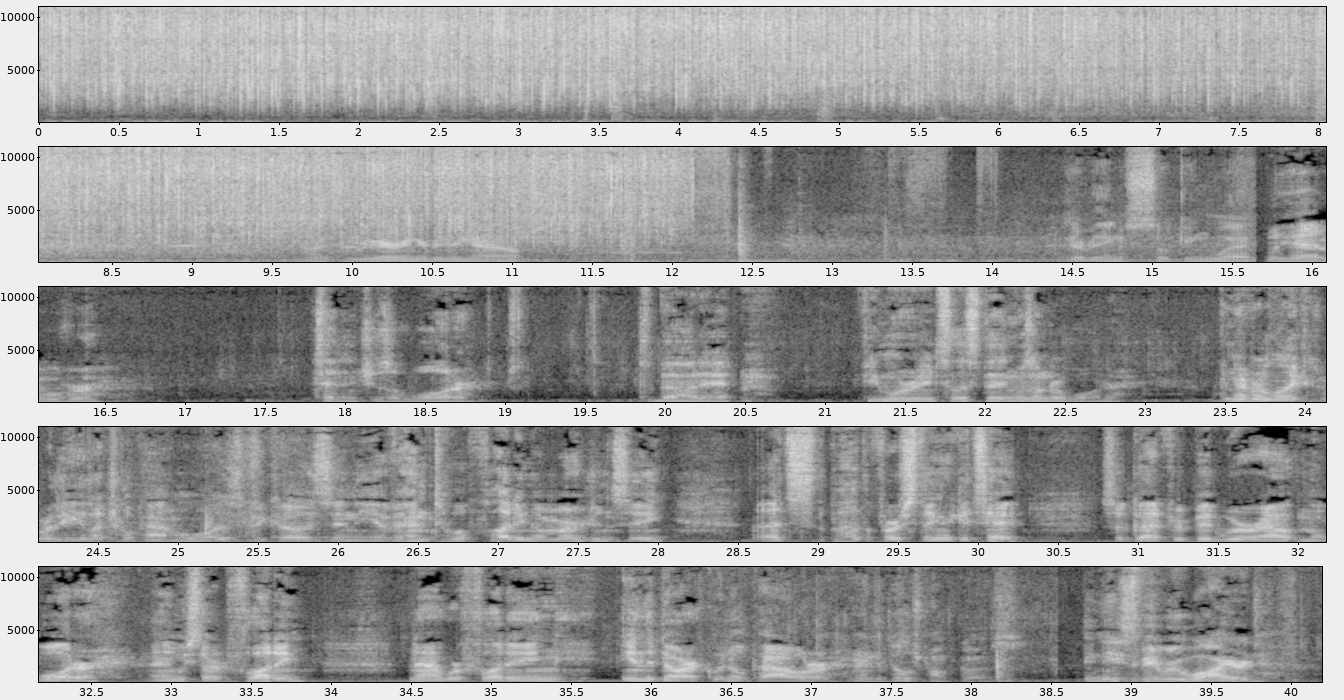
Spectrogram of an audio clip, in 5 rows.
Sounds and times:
Speech: 0:09.7 - 0:11.1, 0:14.4 - 0:16.6, 0:17.8 - 0:18.9, 0:23.5 - 0:28.0, 0:34.5 - 0:39.9.

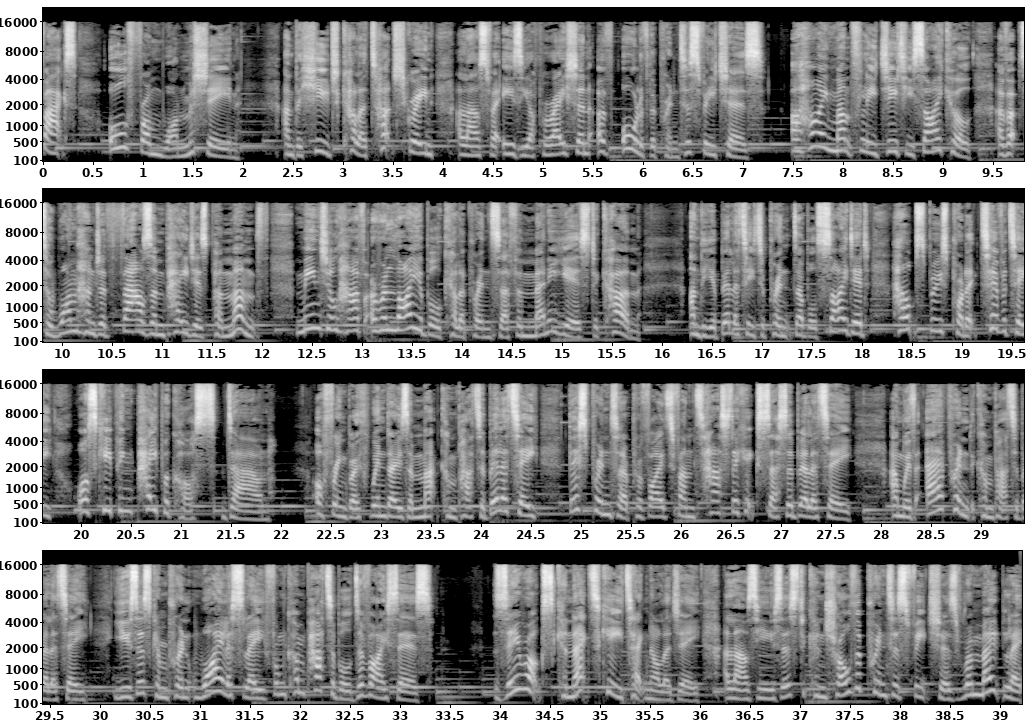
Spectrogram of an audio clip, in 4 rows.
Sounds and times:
Speech: 0:00.0 - 0:33.4, 0:34.0 - 0:39.2
Music: 0:00.0 - 0:39.2.

